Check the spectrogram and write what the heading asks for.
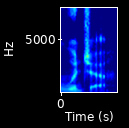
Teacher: Would you contracts to would you that D and Y merge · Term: D plus Y sound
